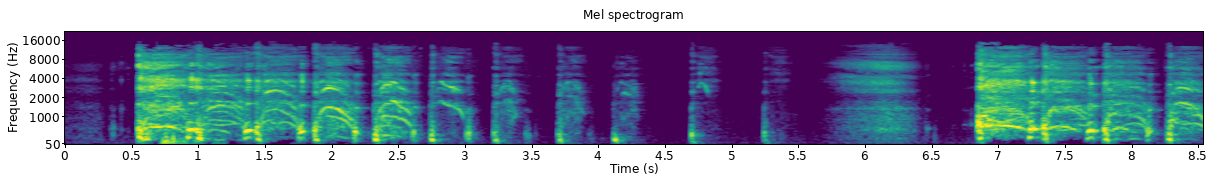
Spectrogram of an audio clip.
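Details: Heavy acid reflux cough: long run of harsh, forceful coughs, a gasping breath in, then another burst; reflux-related cough.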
